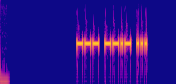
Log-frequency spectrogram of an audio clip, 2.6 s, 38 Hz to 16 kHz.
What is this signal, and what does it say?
Morse code, heard as a keyed tone, about 40 wpm, 700 Hz. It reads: OQS
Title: USA Call Sign Postfixes - 3 Letters 40wpm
